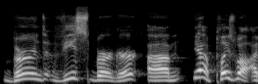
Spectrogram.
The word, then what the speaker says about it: Wiesberger: want my cash game opinion whisper or properly pronounced bernd wiesberger um yeah plays well i mean he won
